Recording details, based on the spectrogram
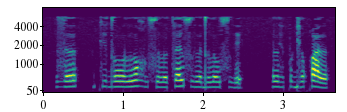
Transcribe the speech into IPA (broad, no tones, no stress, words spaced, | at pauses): zə | kʲudoː luo̯ʁʷi̤ sʷəlot͡sɜe̯ sʷe̤ləduloː sʷi̤e̯ | lɛ̤ pəɡi̤lqʷəː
